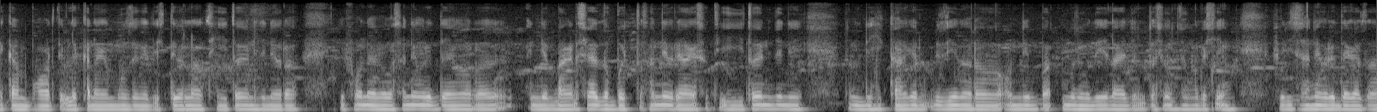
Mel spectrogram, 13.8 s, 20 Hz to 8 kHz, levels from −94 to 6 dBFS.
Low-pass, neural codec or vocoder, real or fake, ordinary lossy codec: 7.2 kHz; none; real; none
